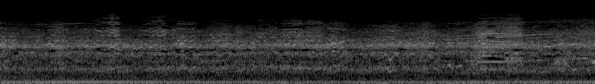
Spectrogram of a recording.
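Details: Corellas crowding together at Tocumwal on the Murray: a constant noisy blanket of shrill, scratchy flock calls, with a brief louder burst near the end.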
